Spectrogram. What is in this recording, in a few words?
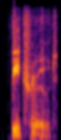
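"beetroot", American English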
